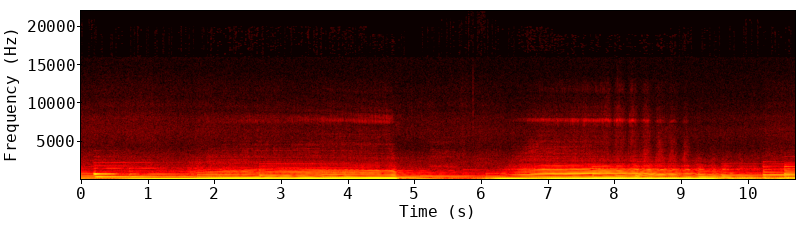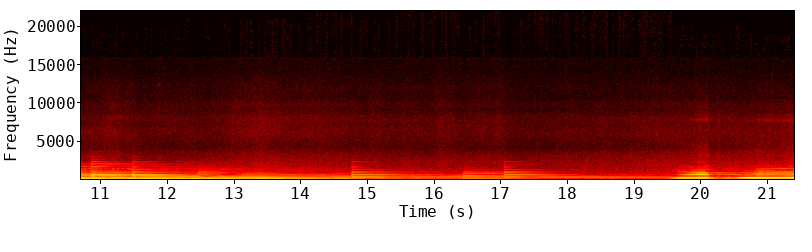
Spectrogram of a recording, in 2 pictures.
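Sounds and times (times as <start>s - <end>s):
ocean wind: 0.0s - 21.3s.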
